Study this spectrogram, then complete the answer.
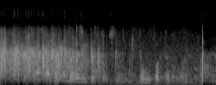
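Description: A man speaks warmly up close.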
